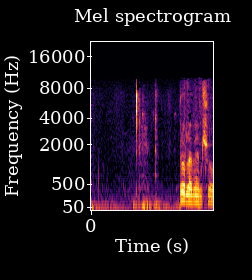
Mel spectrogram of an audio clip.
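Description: A few faint clicks over a low, steady hum in a quiet room, then a voice starts speaking near the end.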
